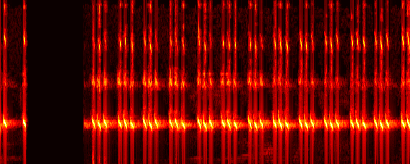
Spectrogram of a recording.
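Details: Jaliteng cricket, used to drive away mice: after a short pause a steady run of shrill chirps, each a tight cluster of rapid pulses, repeating several times a second, with a soft knock at the restart.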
